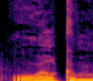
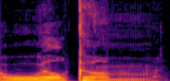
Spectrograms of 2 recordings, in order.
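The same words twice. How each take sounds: First: Said in the usual way. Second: Low drawn-out villain welcome; creepy welcome. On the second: Acted. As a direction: greet them like a horror host. Spooky greeting opening.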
